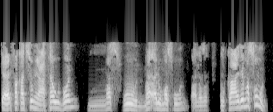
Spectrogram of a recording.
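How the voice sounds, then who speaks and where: A man from the Levant teaching Arabic morphology, who repeats key words slowly and thinks aloud with fillers. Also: on the high side, expressive, slightly rough, dry recording. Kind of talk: classroom lesson explaining a text. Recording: dull lo-fi dry recording.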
